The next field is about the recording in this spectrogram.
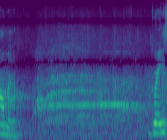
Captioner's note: crowd cheering and applauding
